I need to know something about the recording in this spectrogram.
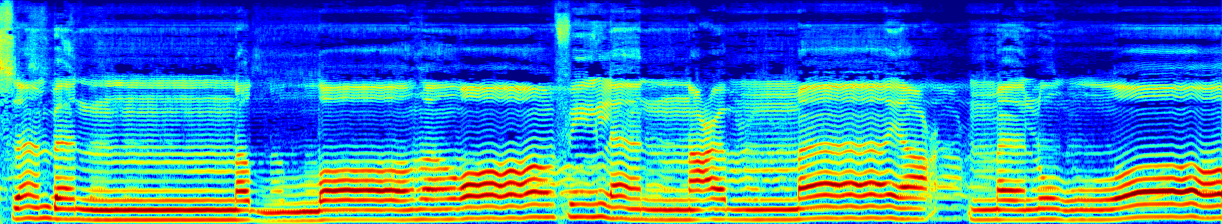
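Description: A man's solo, unaccompanied voice reciting the Quran in Arabic in the melodic tajweed style, holding long notes with ornamented turns. There is a short pause for breath about nine and a half seconds in.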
